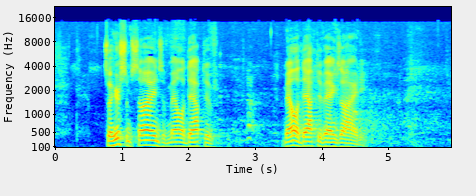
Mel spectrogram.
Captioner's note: laughter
